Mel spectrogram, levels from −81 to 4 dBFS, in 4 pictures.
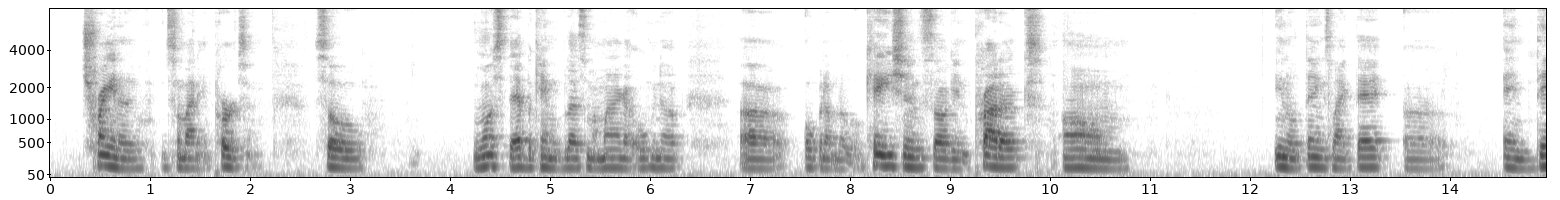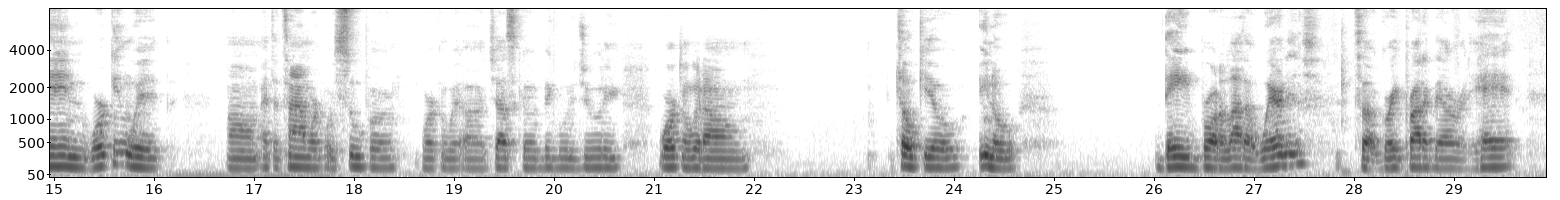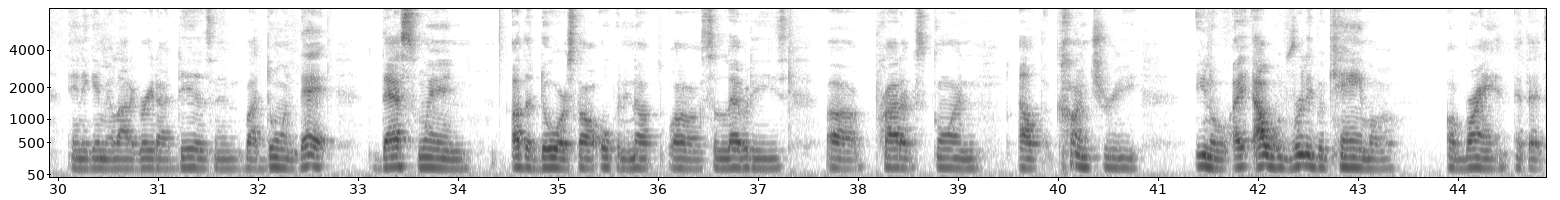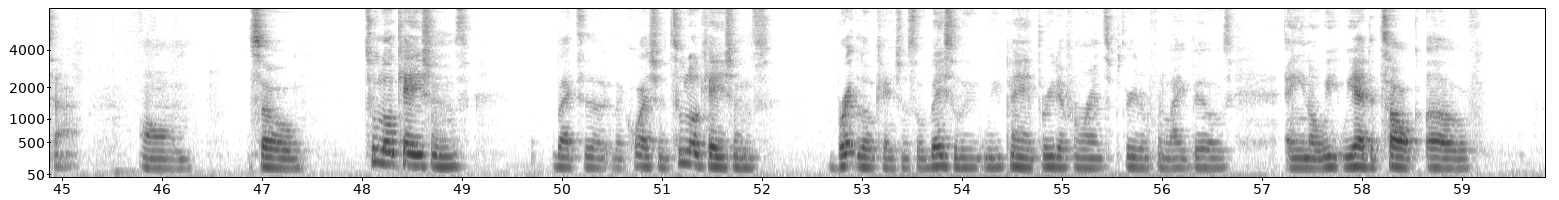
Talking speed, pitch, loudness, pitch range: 140 wpm, 125 Hz, -29 LUFS, 120-135 Hz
